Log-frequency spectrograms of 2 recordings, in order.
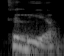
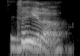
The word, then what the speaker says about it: Tahila: I want to tell you this, Talia. Is it Tahila or Talia? Tahila. Tahila, right.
